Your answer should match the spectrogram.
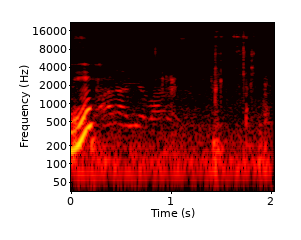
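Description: Small metal bell on the end of a gold bead hanging jingling faintly as it is handled, with a few light clinks.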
